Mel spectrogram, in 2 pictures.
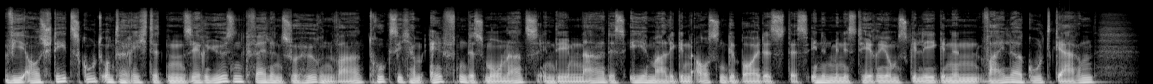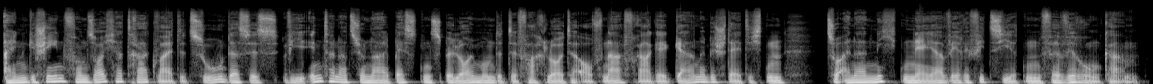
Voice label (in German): Trocken Neutral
